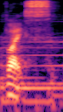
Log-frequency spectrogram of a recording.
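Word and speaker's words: Weiss: apparently you meet grimoire vice uh spelled with a w like the german like the german word for white you know um anyway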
